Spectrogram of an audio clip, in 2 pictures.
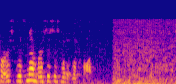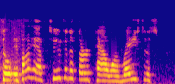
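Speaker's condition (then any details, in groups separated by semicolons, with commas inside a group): No condition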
